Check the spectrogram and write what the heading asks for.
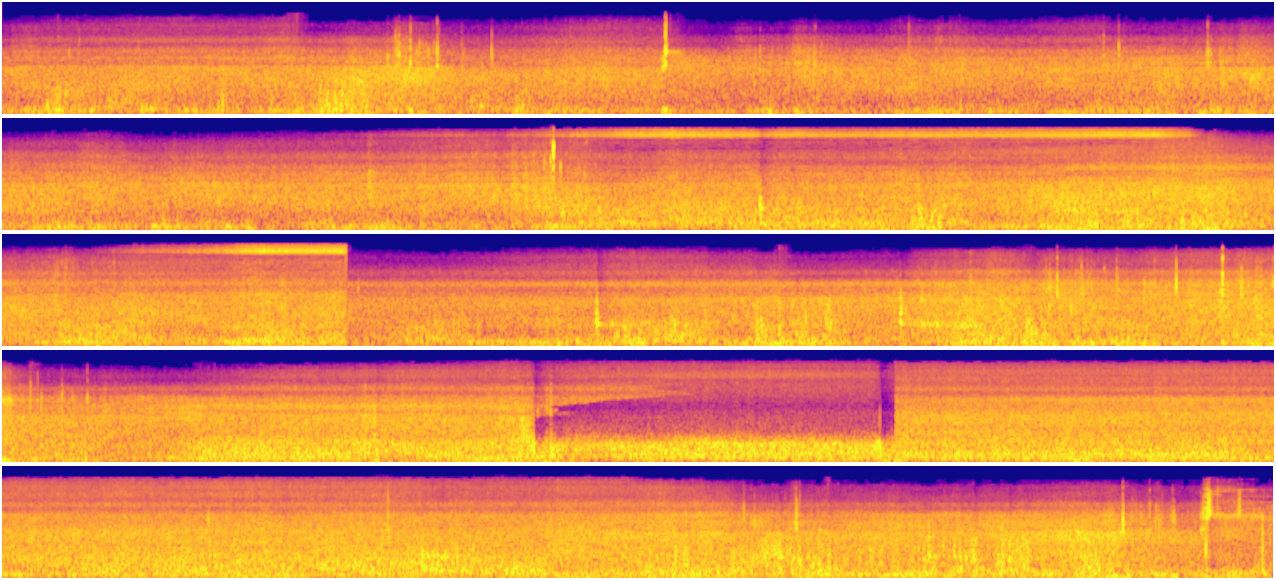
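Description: Whitewater rapids rushing loudly around a kayak, heard close up on a body-mounted action camera, with wind noise buffeting the microphone and sharp splashes scattered through it. The water grows louder in the second half as the boat drops into the big foaming slide, and the sound goes briefly muffled around two-thirds of the way through.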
